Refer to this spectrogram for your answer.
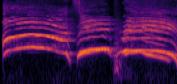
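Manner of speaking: loud screaming like an excited fan. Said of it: "now you get just shout".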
